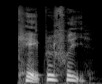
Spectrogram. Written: kabelfri

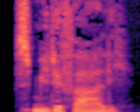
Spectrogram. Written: smittefarlig

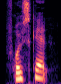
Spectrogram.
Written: frøskal

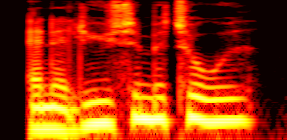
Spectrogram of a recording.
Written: analysemetode

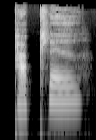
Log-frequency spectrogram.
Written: papplade

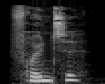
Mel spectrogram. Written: frynse

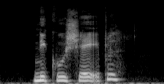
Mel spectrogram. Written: negotiabel

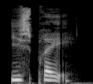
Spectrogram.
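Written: isbræ

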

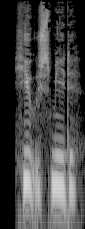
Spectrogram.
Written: hiv-smitte

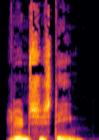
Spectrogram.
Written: lønsystem

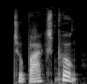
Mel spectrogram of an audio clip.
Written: tobakspung

